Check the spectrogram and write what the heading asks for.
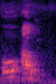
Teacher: ये बोले जाते हैं कंठ और ओष्ठ से, कंठ और ओष्ठ से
